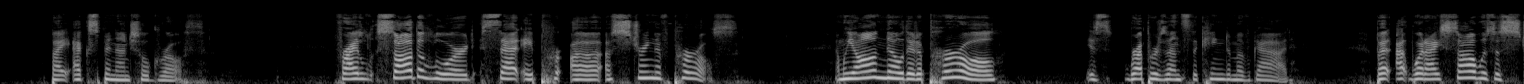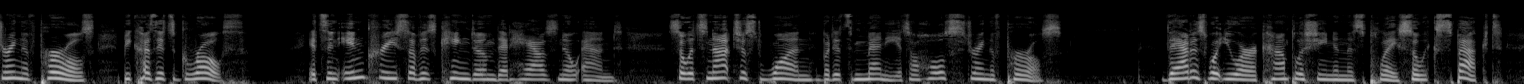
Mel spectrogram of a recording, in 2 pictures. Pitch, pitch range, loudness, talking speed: 245 Hz, 220-270 Hz, -25 LUFS, 150 wpm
